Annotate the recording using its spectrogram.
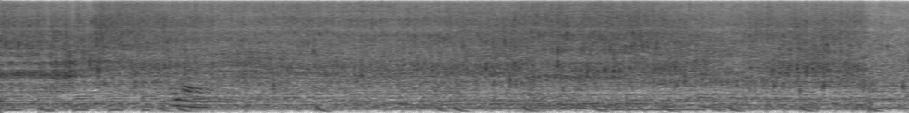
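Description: Bathtub faucet running, cold water gushing into the tub in a steady rush that eases slightly near the end.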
